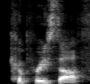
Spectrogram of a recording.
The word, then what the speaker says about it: Kaprizov: Kaprizov. And tell me if I'm not wrong about this, but every time you hear one of the announcers say his name, you think Capri Sun.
